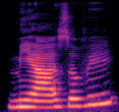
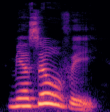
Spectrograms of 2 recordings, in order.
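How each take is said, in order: First: "Miazowy" stressed on the ya, "MYA-zowy". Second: "miazowy" with the stress moved off the ya onto the later syllable. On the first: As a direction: punch the "Mia" of "Miazowy". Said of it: "stress is either on the ya letter". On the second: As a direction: lean on the middle of "miazowy". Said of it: "or the E letter". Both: Shown as a demonstration.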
